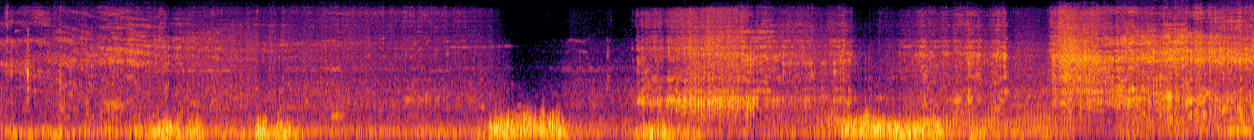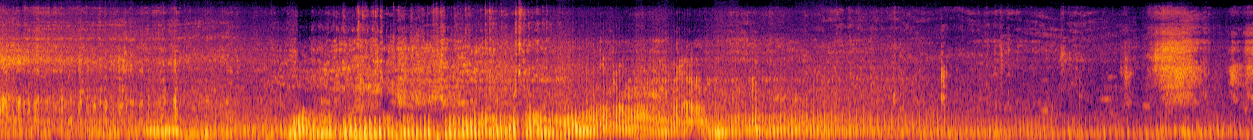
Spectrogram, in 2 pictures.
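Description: Wooden rake dragged through a layer of palay (unhusked rice) spread out to dry, a grainy hiss of rice kernels shifting. Several loud low rumbling bursts come and go over it.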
